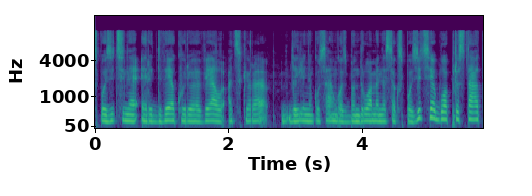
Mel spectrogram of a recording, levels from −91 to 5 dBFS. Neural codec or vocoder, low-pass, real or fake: vocoder, 22.05 kHz, 80 mel bands, WaveNeXt; 9.9 kHz; fake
